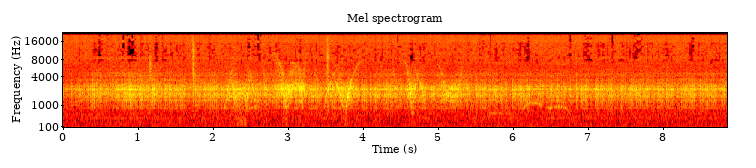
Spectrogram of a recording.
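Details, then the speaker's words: Hallicrafters S-40A shortwave receiver with suspected front-end fault: 1000 microvolts fed to a tube grid yields steady static hiss with only a faint wavering tone barely audible; weak receiver output. "so that's now 1000 microvolts on the grid [Applause] 10 times you barely hear it"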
